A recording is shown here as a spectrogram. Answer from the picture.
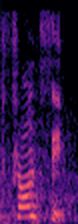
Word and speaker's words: français: So cedille produces a sound s. So this is garçon and français.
